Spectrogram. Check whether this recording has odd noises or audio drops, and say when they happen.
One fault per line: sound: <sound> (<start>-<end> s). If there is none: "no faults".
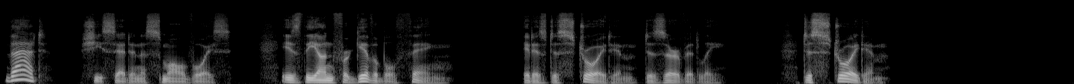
no faults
